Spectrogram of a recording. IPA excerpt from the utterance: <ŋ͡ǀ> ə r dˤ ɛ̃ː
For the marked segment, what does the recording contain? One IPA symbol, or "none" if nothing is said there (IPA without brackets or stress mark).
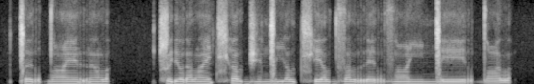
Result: ǀ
